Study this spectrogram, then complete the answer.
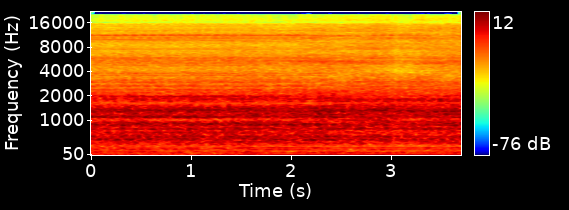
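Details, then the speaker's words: Idling engine heard through a screwdriver used as a stethoscope: constant rough, gravelly growl, loud at the listening point; water pump bearing gone bad, still to be confirmed by isolating the pump. "Sounds to me like the water pump was making the most noise. It was kind of a growling noise, which happens when the bearings go bad."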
